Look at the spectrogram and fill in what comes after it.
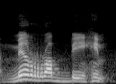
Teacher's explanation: हमने यहां पर नून और रॉ को मर्ज कर दिया, यानी एक हरफ को दूसरे हरफ के साथ मिला दिया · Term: इदगाम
